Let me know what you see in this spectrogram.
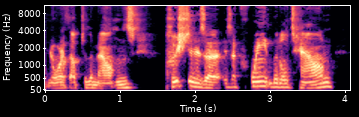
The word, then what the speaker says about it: Houston: Is the town Houston? Am I saying that right? – Well, I think it's pronounced Houston.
